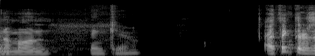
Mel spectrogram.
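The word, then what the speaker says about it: Anck-su-namun: I think there's actually a more historically accurate way of pronouncing it, but I will say Anaxunamun because that's what they say.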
